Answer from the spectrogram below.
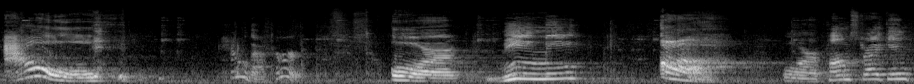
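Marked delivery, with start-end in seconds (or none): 0.1-1.0 hammed-up loud ow; mock pain cry. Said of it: "pretending to be the big bad meanie". 3.9-7.2 mock pain cry. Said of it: "pretending to be the big bad meanie".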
